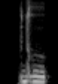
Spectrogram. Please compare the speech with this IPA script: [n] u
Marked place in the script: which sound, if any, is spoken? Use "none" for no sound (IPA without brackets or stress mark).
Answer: dʱ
